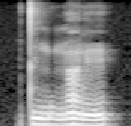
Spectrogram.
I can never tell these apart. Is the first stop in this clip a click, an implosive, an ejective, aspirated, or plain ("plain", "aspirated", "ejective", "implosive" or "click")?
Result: plain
